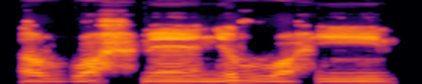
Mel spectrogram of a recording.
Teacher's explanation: the Ha on both of them, Ar-Rahmani and Ar-Rahim, you also compress your throat and push out the air from above your Adam's apple.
